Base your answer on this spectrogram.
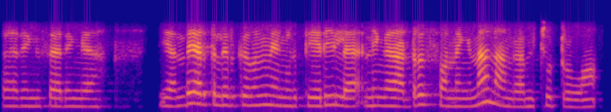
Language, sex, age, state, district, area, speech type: Tamil, female, 30-45, Tamil Nadu, Tirupattur, rural, conversation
